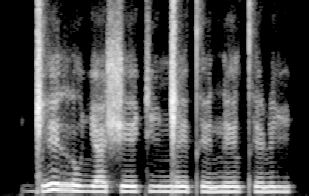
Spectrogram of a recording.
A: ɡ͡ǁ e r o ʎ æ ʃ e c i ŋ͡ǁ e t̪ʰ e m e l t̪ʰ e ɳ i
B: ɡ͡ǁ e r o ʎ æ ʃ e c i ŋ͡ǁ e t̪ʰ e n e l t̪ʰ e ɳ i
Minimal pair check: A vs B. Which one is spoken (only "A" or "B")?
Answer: B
